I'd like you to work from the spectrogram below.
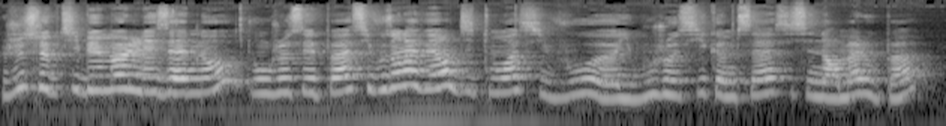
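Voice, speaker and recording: A woman's voice: high voice, steady tone, a little fast. Chatty young woman, echoey room. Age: young adult. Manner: chatty, fond of small cute details, says "hop" at each page. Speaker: planner vlogger. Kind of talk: casual unboxing commentary. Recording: echoey room with faint noise.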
